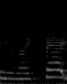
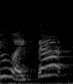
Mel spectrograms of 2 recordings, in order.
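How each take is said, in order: First: It is asked in a sultry, seductive tone. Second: It is asked in a plain, genuine tone. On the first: It is meant sexually. "in a porn, it's pretty much, "Oh yeah" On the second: It is a genuine question with no sexual meaning. "That's not how I'm asking. I'm like"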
